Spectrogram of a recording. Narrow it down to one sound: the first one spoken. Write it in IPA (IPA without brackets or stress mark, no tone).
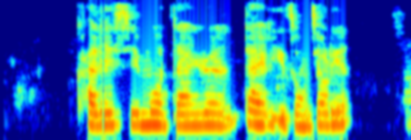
kʰ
